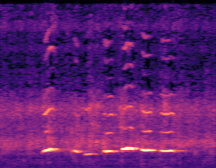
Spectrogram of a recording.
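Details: Pet budgerigar imitating zebra dove and gecko sounds, giving a string of short, clear whistled notes at a fairly even pitch, some dipping slightly, rising and falling in loudness, against quiet background.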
